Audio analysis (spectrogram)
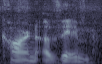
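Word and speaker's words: Carn a' Mhaim: think or the other way around but it's pronounced karn of them um so it's just the one but what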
